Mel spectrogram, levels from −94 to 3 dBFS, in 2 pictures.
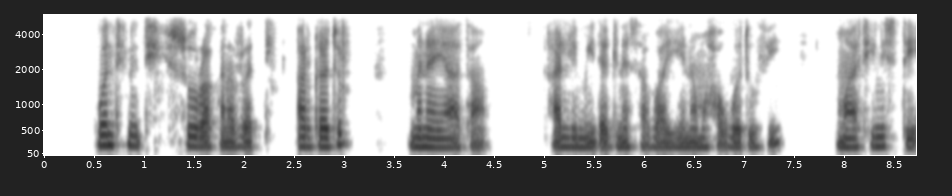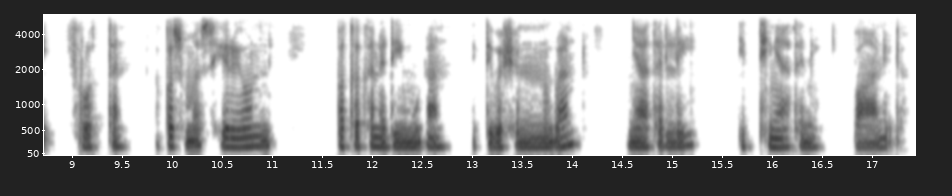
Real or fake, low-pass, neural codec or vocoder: real; 5.4 kHz; none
